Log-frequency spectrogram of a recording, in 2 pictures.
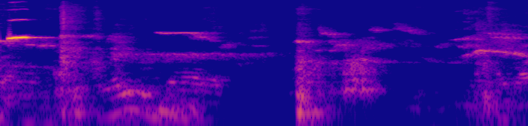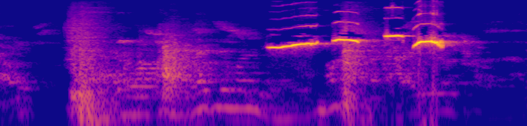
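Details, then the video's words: Oriental magpie-robin, a wild-caught bird roused to sing in competition: scattered faint notes and soft voice-like sounds, then a burst of four loud, clear, slurred whistles at the end. "Choè than hót đấu déo bổi.kích bổi hót căng.đấu cả ngày.nghe là hót"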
